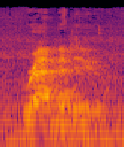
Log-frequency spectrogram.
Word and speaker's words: Rabideau: Rabideau.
